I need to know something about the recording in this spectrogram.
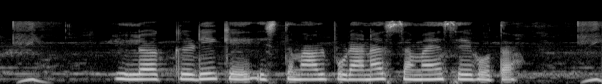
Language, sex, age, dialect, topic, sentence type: Bhojpuri, female, 18-24, Southern / Standard, agriculture, statement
